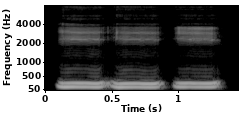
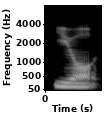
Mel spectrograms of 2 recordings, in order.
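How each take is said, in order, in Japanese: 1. 二つの母音は、間をあけて別々に言います。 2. 母音は縮まって、一つの速い滑らかな音になります。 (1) "最初、いと言って、い、で、次に、おというと。" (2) "どんどんこう縮めていくわけですね。"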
